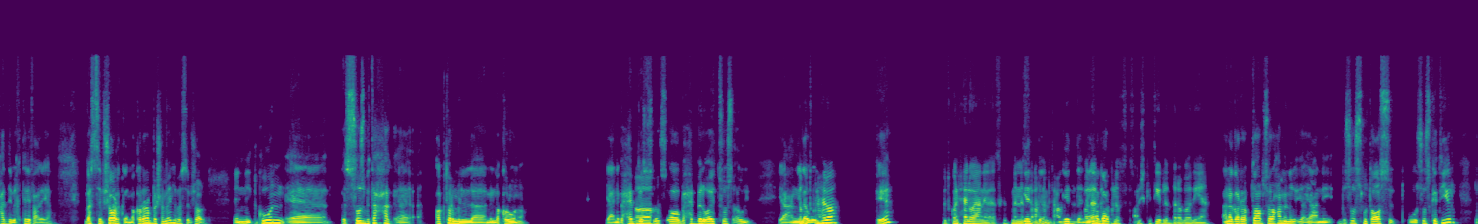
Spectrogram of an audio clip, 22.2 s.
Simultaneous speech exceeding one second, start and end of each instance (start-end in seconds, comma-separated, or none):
15.3-16.8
